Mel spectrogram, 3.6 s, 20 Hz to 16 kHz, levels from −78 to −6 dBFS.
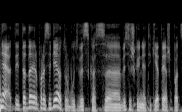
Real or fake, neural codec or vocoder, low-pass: real; none; 7.2 kHz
